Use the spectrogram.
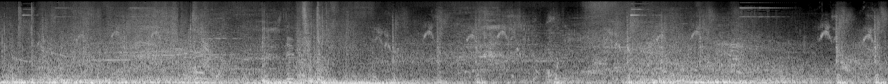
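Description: Explosive Confringo spell blasts in Hogwarts Legacy go off as several loud, booming bursts spread over a few seconds, each crashing impact followed by a rumbling tail amid ongoing combat noise.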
